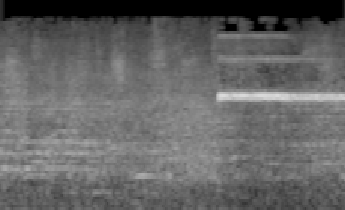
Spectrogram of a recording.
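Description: A whistle blown in one long steady blast starting about one and a half seconds in, over voices echoing in a large indoor hall.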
